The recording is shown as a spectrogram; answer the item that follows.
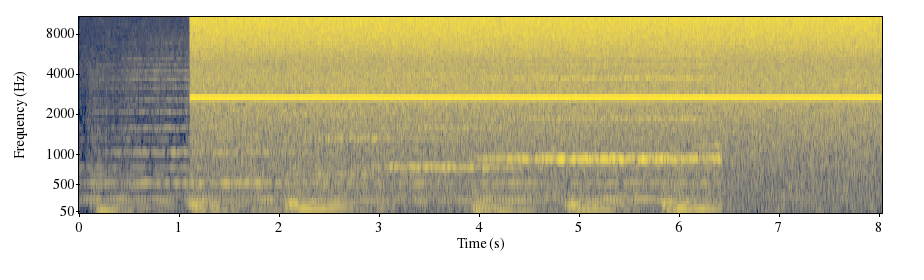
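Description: Simulated tinnitus: a loud, static-like hiss with a steady high-pitched whistle starts suddenly about a second in and holds, a fainter lower tone sounding briefly in the middle. Slow low music notes play underneath.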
